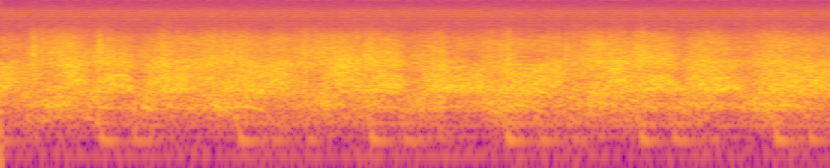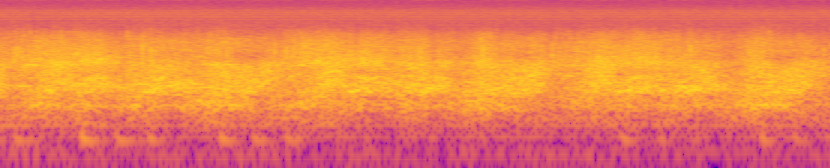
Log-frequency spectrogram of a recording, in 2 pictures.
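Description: A large crowd chants loudly in rhythm outdoors.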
